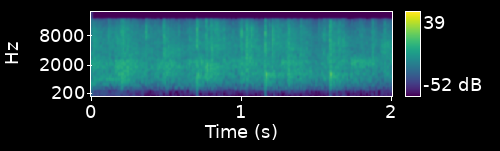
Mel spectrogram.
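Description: An audience applauds God with a steady wash of fairly soft clapping, a few louder individual claps standing out at regular intervals.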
